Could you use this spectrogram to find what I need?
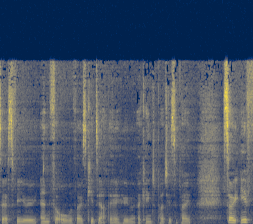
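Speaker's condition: No condition

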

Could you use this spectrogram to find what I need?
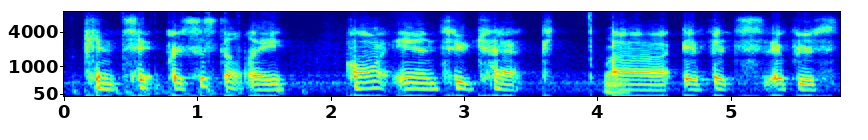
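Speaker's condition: Spinal muscular atrophy; congenital, ventilator

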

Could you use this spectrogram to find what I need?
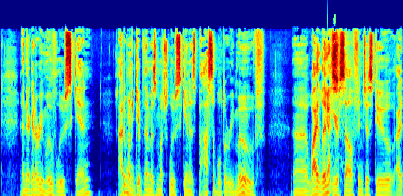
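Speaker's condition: No condition

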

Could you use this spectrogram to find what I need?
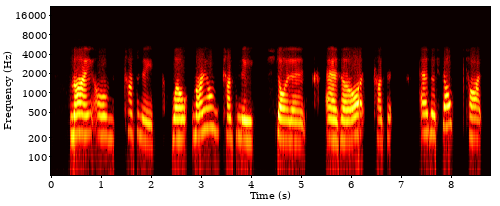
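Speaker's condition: Cerebral palsy; near-fatal back operation in children's hospital left paralysis

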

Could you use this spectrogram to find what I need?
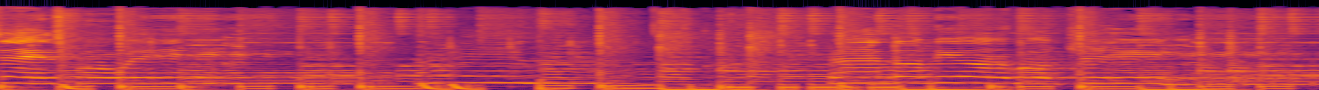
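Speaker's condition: No condition

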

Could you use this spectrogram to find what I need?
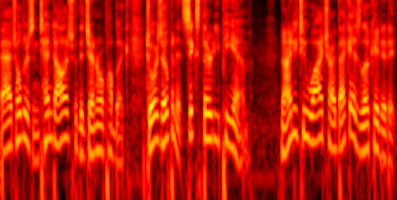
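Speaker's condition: No condition

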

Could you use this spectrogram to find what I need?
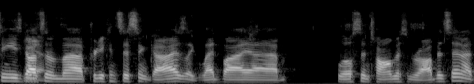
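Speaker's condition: No condition

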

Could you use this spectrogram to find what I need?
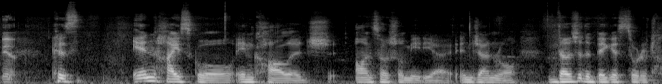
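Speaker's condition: No condition

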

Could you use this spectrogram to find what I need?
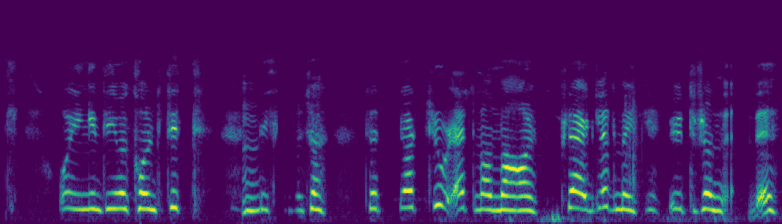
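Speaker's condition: Cerebral palsy; severe, wheelchair user

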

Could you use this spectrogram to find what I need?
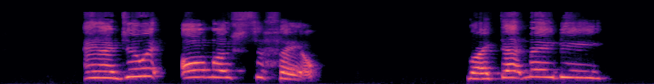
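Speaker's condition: Cerebral palsy; declined physical therapy

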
